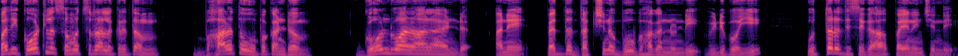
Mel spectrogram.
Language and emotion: Telugu, neutral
